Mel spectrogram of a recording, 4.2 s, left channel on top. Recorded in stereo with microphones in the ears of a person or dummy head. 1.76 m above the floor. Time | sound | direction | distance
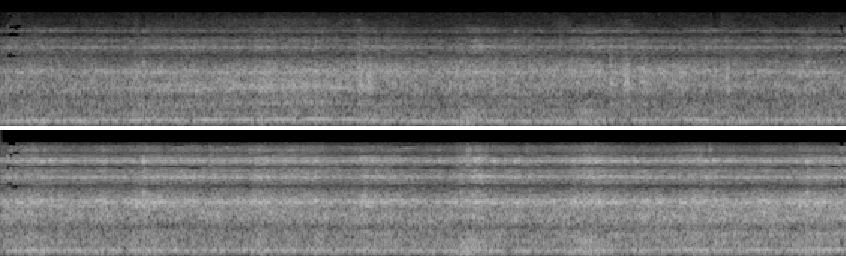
0.0 | a machine running | 80° right | ?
